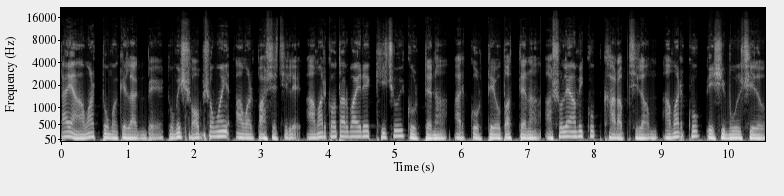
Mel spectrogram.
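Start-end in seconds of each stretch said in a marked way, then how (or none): none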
